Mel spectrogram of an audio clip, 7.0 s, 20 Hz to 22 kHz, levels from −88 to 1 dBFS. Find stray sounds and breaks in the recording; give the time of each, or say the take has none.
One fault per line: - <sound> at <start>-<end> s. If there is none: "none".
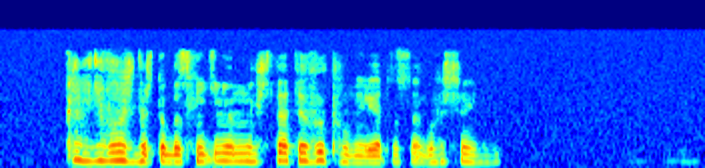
none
